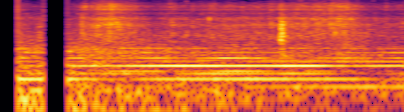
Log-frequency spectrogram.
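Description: Sea water rushing along a sailing boat's hull, with wind, under a steady held chord of music. The first moments come in short chopped bursts before the sound settles.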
